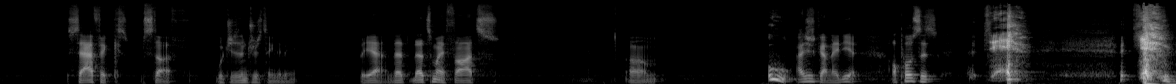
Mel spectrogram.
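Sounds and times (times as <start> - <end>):
speech: 0.7 - 5.0, 6.3 - 6.7, 7.7 - 10.4, 11.2 - 11.7
person sneezing: 9.8 - 10.5, 11.2 - 11.7
faint breath: 10.4 - 11.2.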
